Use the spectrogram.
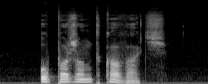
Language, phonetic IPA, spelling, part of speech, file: Polish, [ˌupɔʒɔ̃ntˈkɔvat͡ɕ], uporządkować, verb, Pl-uporządkować.ogg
